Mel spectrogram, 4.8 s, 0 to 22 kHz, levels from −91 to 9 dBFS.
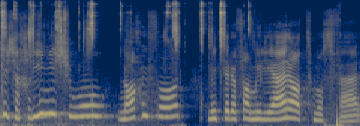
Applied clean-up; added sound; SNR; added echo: neural mask model Resemble Enhance denoiser.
